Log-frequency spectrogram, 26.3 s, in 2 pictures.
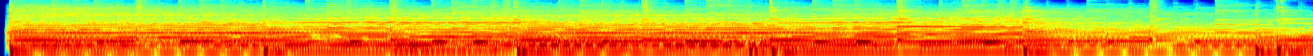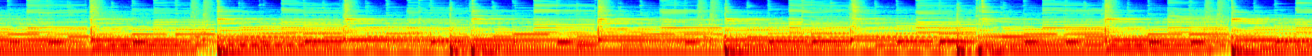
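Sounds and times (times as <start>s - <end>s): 
instrumental music: 0.0s - 26.2s.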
